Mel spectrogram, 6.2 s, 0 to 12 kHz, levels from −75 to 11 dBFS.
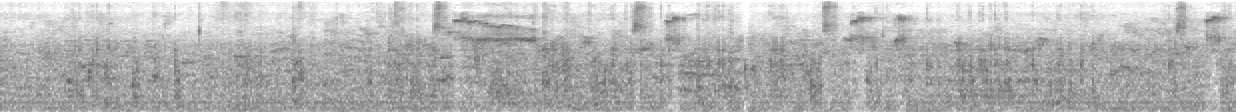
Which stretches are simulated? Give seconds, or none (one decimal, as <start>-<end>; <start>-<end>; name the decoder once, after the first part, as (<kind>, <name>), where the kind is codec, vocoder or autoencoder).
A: none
